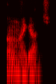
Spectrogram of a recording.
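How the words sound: It is said in a flat monotone. The speaker calls it wrong. "as opposed to monotone"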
